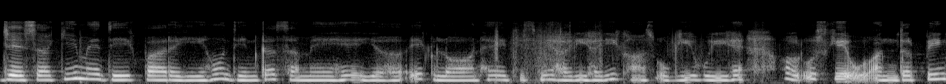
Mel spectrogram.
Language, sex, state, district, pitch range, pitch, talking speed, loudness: Hindi, female, Bihar, Katihar, 195-215 Hz, 200 Hz, 190 wpm, -16 LUFS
